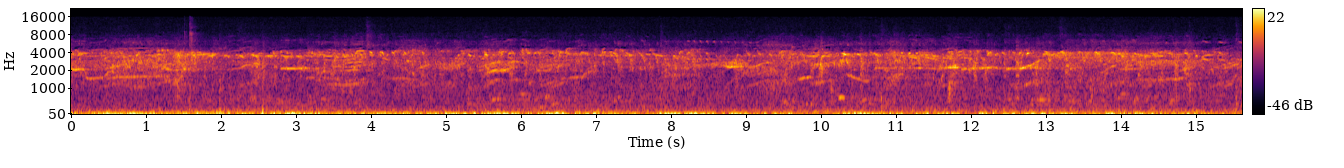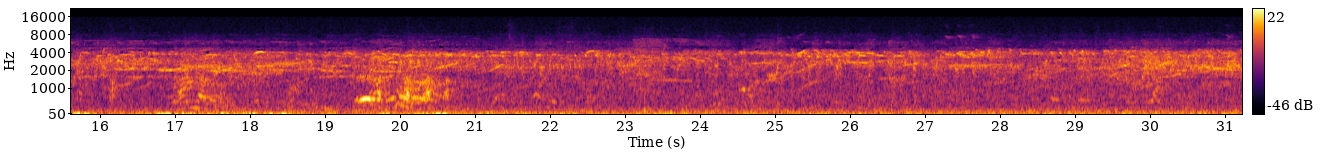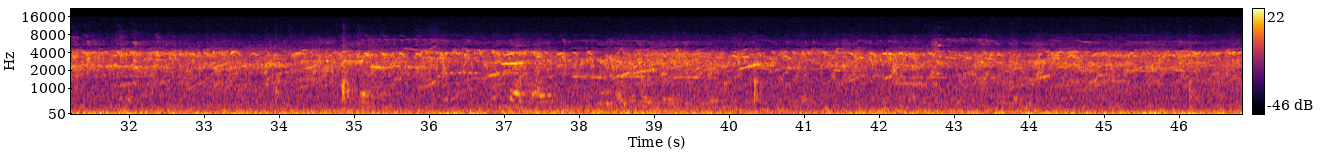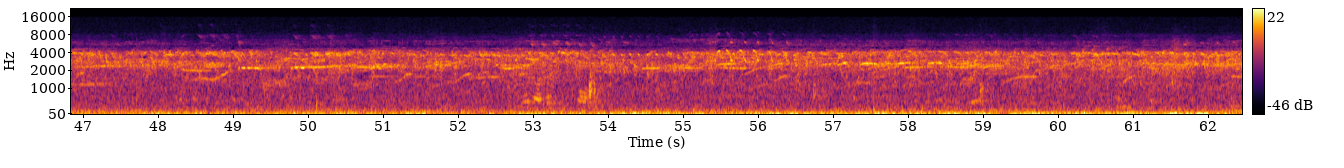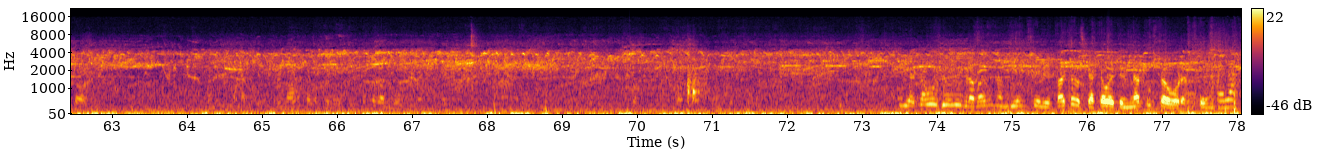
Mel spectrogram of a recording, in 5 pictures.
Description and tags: pajaros en la zona del bosque de chapultepec cantando al ocaso
birds in the forest area singing at sunset
field-recording, forest, birdsong, nature, bird, birds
